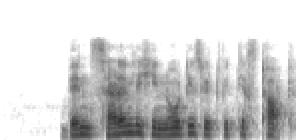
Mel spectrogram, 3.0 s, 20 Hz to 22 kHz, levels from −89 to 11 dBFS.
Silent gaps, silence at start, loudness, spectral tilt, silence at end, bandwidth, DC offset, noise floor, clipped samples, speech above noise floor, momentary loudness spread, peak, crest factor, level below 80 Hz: none; 0.6 s; -19 LUFS; -7 dB/octave; 0.05 s; 8 kHz; under 0.1%; -79 dBFS; under 0.1%; 61 dB; 9 LU; -2 dBFS; 16 dB; -62 dBFS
